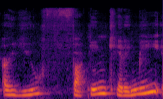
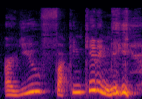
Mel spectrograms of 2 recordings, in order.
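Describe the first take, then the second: First: Slow, drawn-out disbelief at usual volume; incredulous thought. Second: Higher-pitched, incredulous retold outburst; acting out fed-up disbelief, pitch swinging up; exasperated outburst. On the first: Retold or imitated. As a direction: think it aloud in slow, contained disbelief. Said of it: "that was my thoughts". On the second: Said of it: "I'm crying and screaming at him".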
